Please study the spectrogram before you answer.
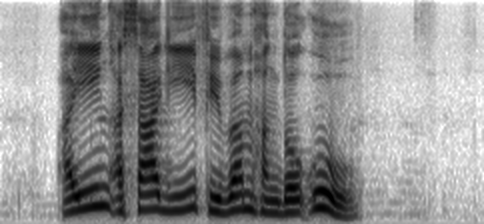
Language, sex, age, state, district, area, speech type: Manipuri, male, 18-30, Manipur, Kangpokpi, urban, read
